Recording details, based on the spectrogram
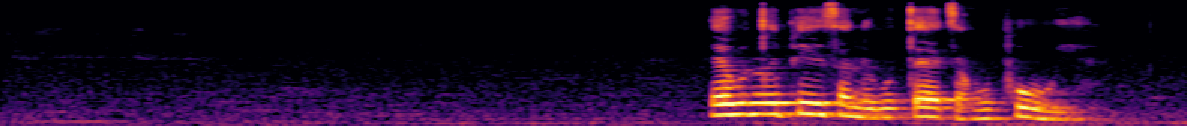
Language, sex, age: Swati, male, 19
